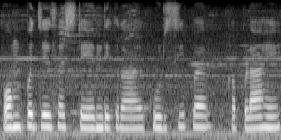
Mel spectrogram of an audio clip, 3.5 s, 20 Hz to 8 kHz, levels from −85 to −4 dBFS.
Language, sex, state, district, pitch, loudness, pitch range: Hindi, female, Madhya Pradesh, Dhar, 205 Hz, -17 LUFS, 195-215 Hz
